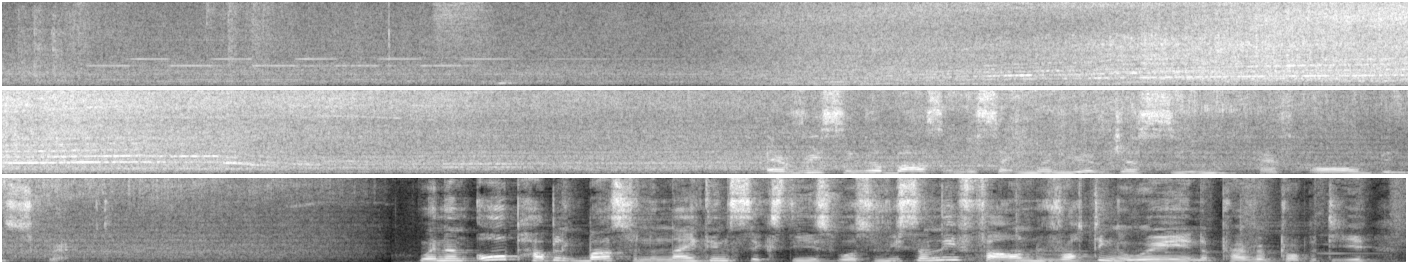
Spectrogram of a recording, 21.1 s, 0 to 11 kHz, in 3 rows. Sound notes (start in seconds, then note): 0.1 BUS STOPPING bell; 3.8 Volvo Olympian 3-axle moving off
